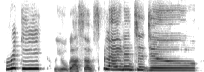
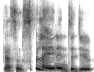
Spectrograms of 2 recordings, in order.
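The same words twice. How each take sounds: First: High, slow mock Cuban accent, stretching splaining; Cuban accent impression. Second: Said in the usual way. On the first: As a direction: imitate Ricky Ricardo's Cuban accent, high and drawn out. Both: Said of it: "I grew up watching I Love Lucy reruns".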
